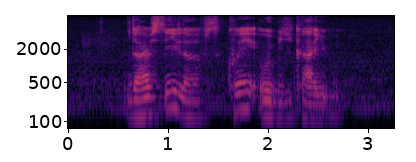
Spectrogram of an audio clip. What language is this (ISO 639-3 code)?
eng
